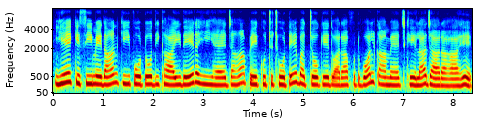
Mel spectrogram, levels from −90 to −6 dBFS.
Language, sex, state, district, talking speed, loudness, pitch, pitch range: Hindi, male, Rajasthan, Jaipur, 165 wpm, -12 LUFS, 240 Hz, 225-255 Hz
